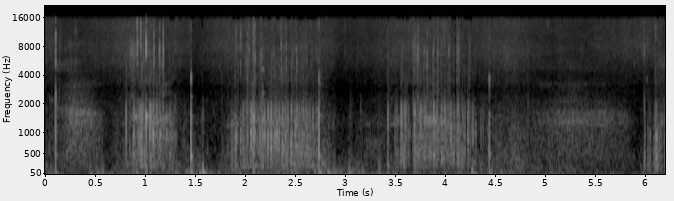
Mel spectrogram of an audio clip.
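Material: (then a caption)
Silicone. A small, flexible blue silicone face-scrubber sponge is pressed against a furry microphone cover and scratched with fingernails. The result is a muffled, low-heavy rustling scrape in swelling bursts, broken by soft, sharp ticks.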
